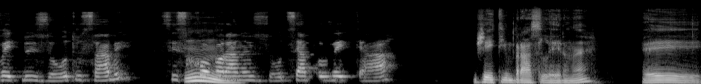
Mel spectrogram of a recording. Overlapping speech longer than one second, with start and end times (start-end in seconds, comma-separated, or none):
none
